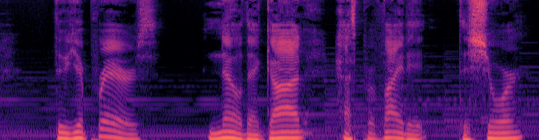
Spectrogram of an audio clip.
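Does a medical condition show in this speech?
No.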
